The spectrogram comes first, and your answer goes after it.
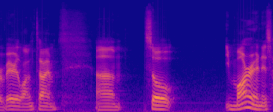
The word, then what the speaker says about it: Marin: So Marin is how you say your name, right?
